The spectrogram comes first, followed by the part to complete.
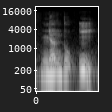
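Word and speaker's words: nhandu'i: It's a palatal nasal, and it's pronounced as in nyandu-i, which means spider.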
